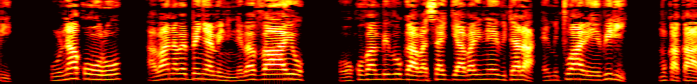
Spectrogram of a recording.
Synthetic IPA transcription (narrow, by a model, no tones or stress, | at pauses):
i | kulunako̞ːlo̞ | a̰βaːnaβebːe̞ɲaminine̞βavaːjo̞ː | kuvamumiβuɡaːβasaɟːaːβaline̞ːβitala̰e̞mitwaːle̞ːβiɾi | mukaka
